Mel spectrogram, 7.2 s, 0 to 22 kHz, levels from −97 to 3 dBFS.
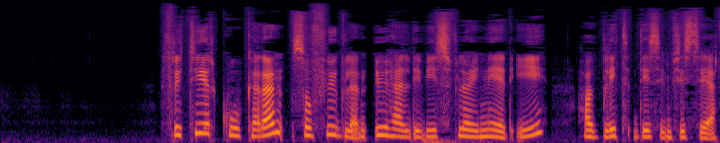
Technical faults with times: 0.00-7.21 generation loss

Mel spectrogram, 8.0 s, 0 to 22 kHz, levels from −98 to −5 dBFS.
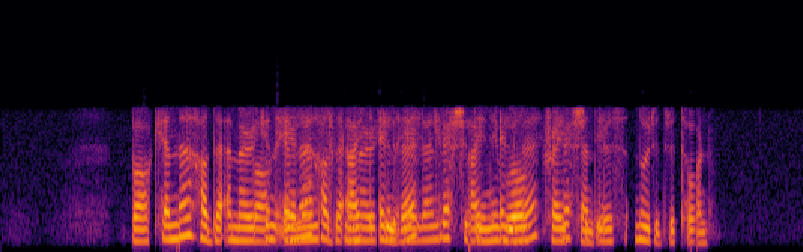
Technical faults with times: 1.76-1.78 packet loss with pitch repetition
2.51-6.03 doubled audio track
4.68-4.70 packet loss with pitch repetition
6.90-6.96 packet loss with pitch repetition

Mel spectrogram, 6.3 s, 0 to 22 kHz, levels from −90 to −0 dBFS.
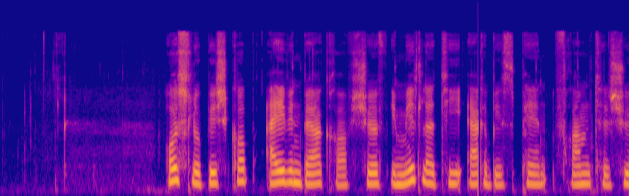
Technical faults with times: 0.00-6.29 clock drift between sender and receiver
0.01-6.27 repeated timing corrections
1.24 dropped buffer (overrun)
3.50 dropped buffer (overrun)
4.78 dropped buffer (overrun)

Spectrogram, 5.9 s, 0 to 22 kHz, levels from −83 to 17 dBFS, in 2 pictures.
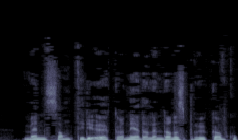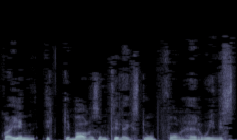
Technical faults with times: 0.00-5.94 WMA compression
0.91-0.96 pre-echo

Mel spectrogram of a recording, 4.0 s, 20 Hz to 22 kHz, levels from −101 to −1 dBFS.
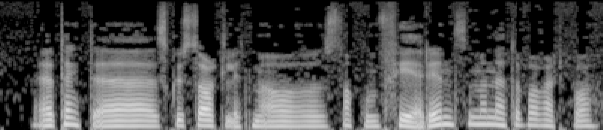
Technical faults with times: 0.00-4.03 overdone noise removal

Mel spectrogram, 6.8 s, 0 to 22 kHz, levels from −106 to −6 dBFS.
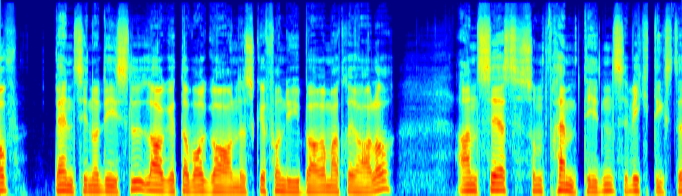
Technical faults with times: none

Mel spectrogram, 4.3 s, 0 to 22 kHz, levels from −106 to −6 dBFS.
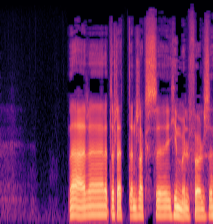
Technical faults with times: none

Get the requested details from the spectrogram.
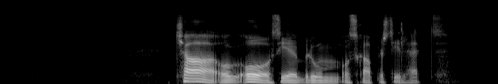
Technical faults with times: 0.00-4.98 Nellymoser compression
4.30 pre-echo

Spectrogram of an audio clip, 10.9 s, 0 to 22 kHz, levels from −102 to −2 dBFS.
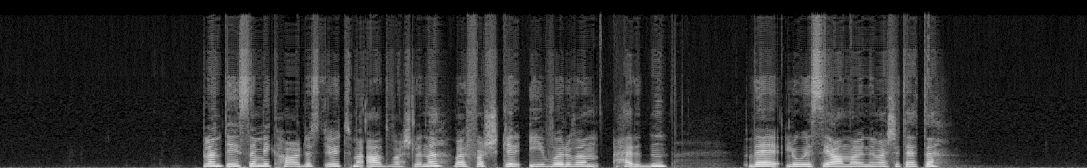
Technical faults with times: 0.00-10.88 Opus compression

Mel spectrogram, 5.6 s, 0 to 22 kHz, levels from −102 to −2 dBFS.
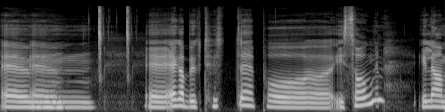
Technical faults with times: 0.00-2.18 doubled audio track

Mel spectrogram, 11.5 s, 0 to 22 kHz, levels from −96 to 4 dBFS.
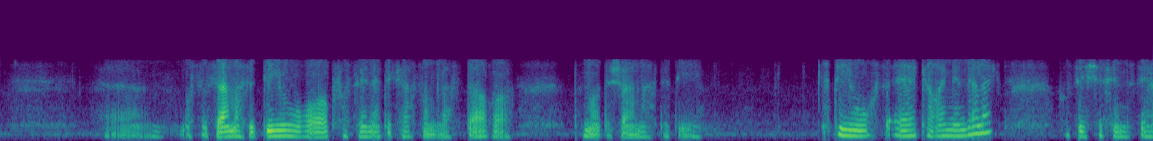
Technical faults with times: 0.00-11.53 Speex codec

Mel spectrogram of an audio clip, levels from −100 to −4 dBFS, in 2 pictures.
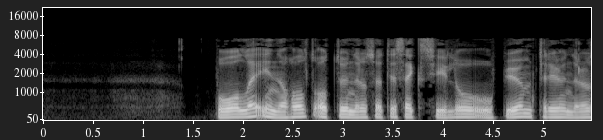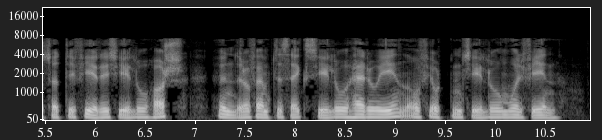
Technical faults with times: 0.00-10.96 MP3 compression

